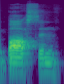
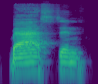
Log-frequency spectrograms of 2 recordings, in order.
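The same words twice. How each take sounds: First: Said in the usual way. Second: BOSTON with a broad Boston first vowel; Boston accent. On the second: Acted. Host repeats the city name for fun, mock Boston accent. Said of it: "tried to do a Boston accent".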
